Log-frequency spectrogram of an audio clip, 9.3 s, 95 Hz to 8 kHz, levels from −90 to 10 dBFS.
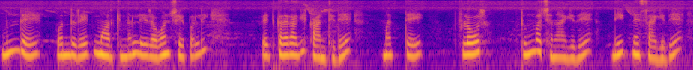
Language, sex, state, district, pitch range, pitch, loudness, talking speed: Kannada, female, Karnataka, Bangalore, 235-270 Hz, 250 Hz, -17 LUFS, 105 wpm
